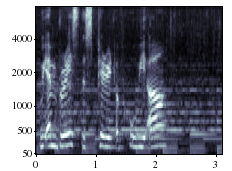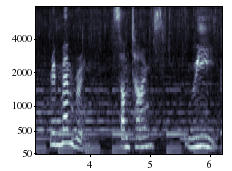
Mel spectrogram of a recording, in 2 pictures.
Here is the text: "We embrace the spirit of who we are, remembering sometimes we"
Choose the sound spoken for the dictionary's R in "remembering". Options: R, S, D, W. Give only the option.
R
